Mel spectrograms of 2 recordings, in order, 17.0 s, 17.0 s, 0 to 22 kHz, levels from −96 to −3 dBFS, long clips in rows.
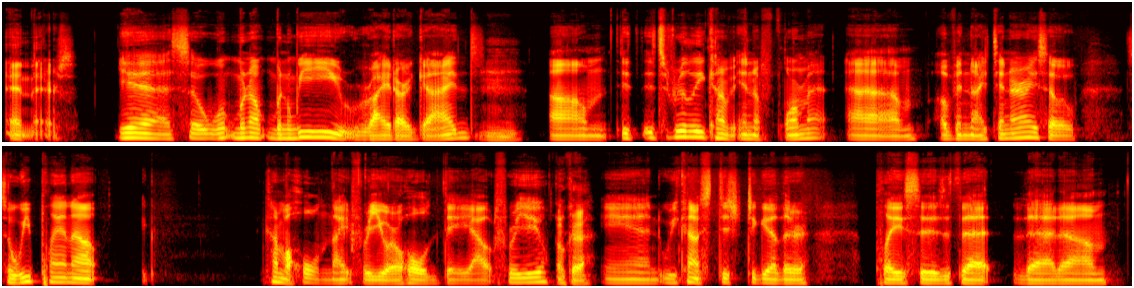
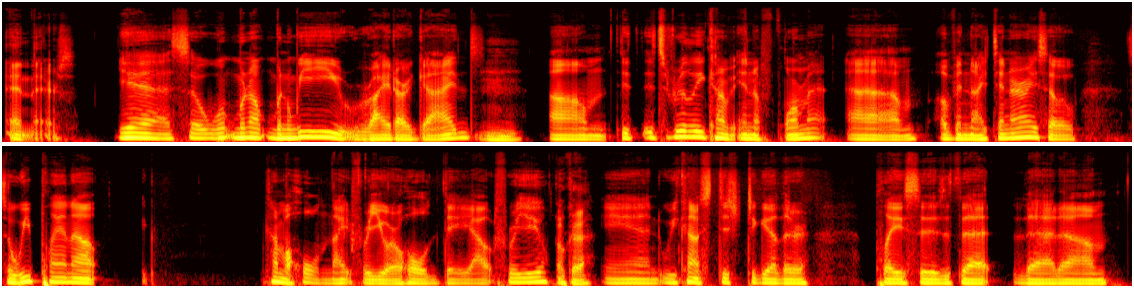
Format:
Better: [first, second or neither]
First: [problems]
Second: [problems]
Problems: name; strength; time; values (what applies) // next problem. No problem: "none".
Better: second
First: thin; somewhat; fading below 250 Hz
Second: none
